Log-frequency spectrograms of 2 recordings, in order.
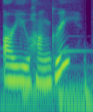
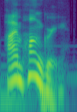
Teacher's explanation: when you ask a question, your voice goes up at the end. Are you hungry? But when you make a statement, it goes down.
